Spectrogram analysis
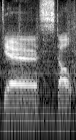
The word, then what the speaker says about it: Gestalt: It's pronounced Gestalt, by the way.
